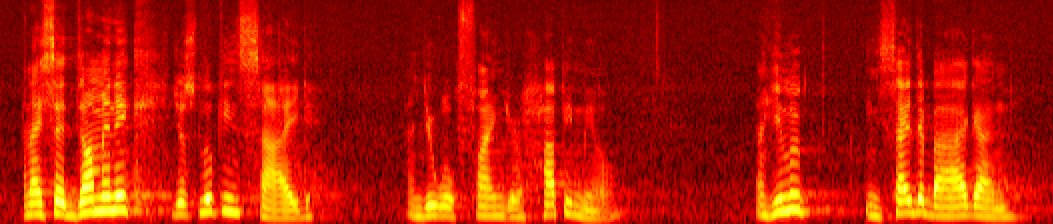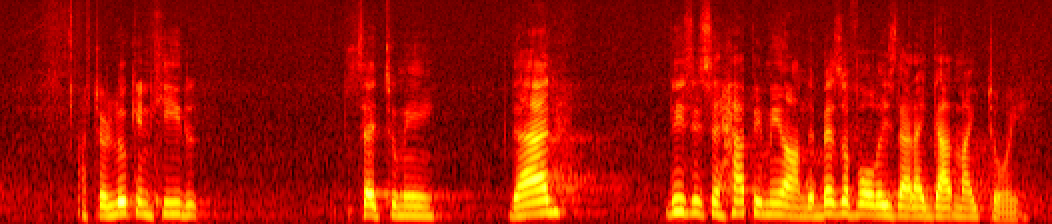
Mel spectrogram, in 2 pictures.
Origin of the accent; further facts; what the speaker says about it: Cuba; English is a second language; moved away as an adult; also born or lived in Ohio, United States; now in United States; I was born in Cuba. I was born in Cuba and uh, I came to the US in 2008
